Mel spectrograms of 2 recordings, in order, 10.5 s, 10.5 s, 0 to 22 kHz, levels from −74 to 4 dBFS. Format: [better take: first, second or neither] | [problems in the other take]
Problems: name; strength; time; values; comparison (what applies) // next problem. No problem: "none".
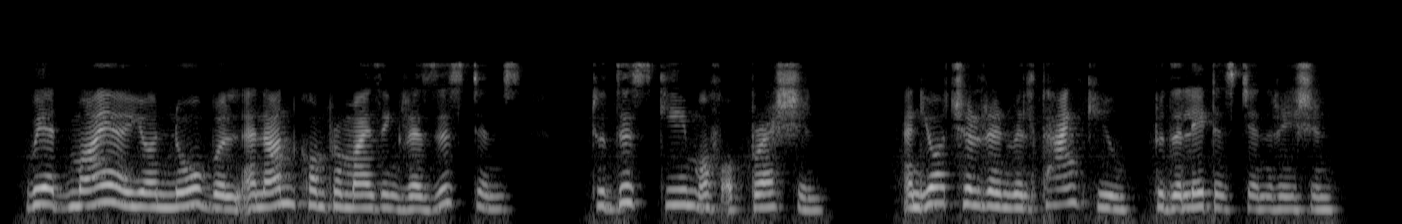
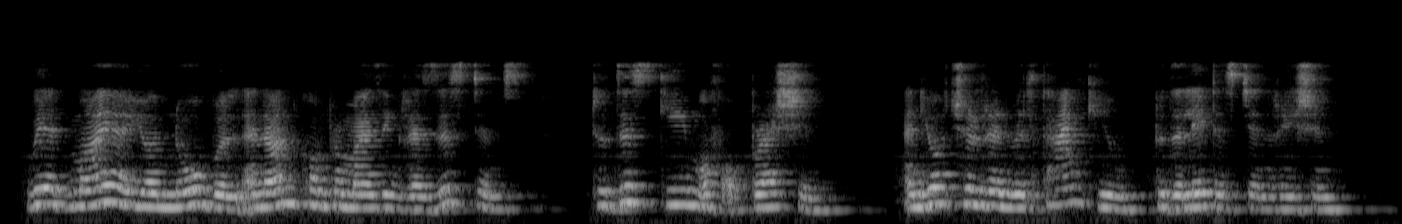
first | room echo; dies away in 0.4 s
